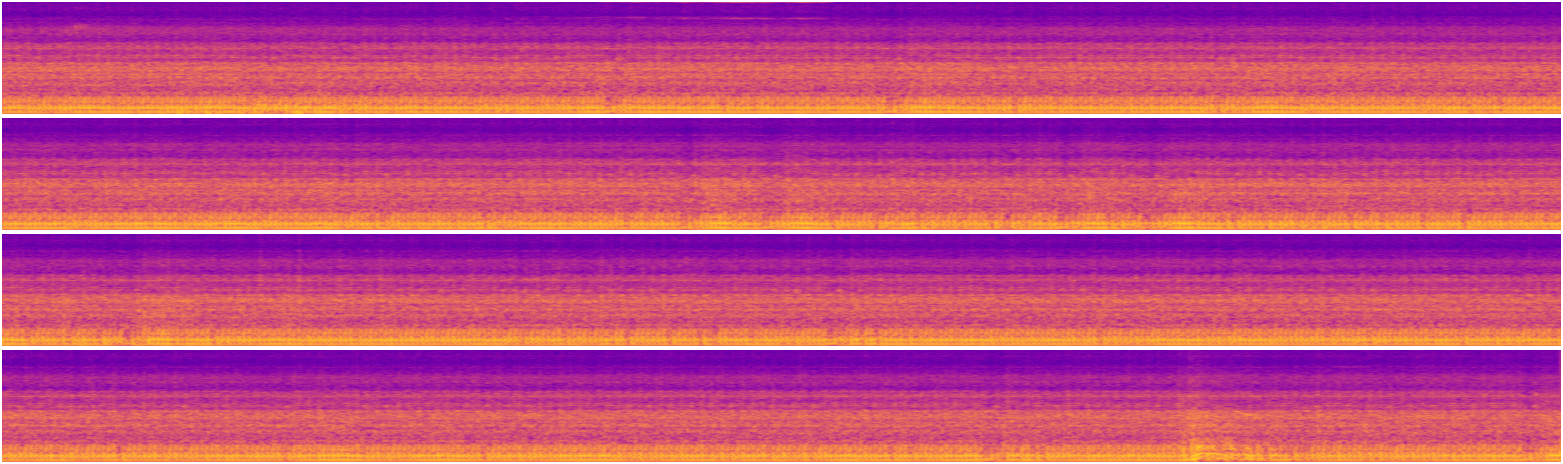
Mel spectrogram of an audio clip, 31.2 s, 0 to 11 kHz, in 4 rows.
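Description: Yamaha YZF-R1's inline-four engine idling steadily, with no revving.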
